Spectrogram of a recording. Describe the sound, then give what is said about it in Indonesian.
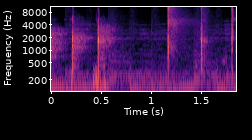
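A few scattered, uneven hand claps at a talk about coronavirus myths, about five sharp slaps spaced irregularly, thin and fairly quiet, like a small audience giving only sparse, half-hearted applause, with no voices. “Tepuk tangan dulu untuk kita semua.”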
